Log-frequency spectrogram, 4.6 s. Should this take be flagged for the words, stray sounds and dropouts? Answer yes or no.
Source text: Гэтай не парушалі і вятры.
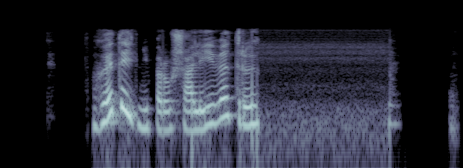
no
